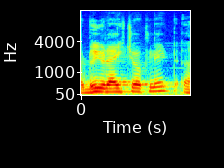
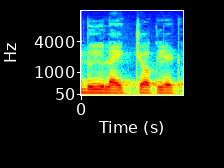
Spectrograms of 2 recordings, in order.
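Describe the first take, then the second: First: "Do you like chocolate" higher, rising as a lively question; varied intonation. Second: "Do you like chocolate" on one level pitch, with no rise; monotone. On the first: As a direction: lift the pitch through "Do you like chocolate". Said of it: "ऊपर गया आपका voice pitch". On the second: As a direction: recite "Do you like chocolate" evenly, like a memorized question. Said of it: "एक ही flow में बोलते रहते हो". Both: Shown as a demonstration.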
